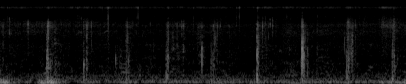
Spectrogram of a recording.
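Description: Footsteps of a hiker walking down a dry dirt trail: faint, short, irregular steps about two or three a second.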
